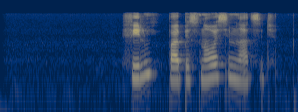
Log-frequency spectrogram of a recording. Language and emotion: Russian, neutral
